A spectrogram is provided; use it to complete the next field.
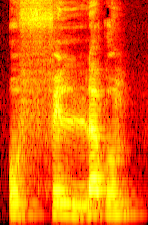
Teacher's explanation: یہاں پر بھی تنوین کے بعد حروف یرملونہ میں سے لام ہے، لہٰذا ادغام بلا غنہ ہوگا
